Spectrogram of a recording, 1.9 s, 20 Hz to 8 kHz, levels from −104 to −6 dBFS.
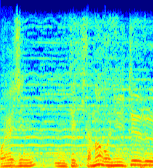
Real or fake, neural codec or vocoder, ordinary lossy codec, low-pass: real; none; Opus, 32 kbps; 7.2 kHz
